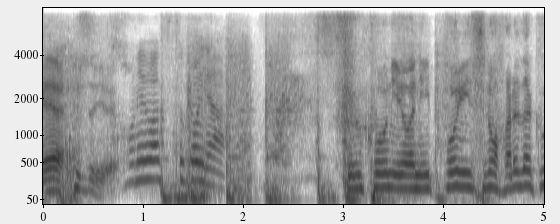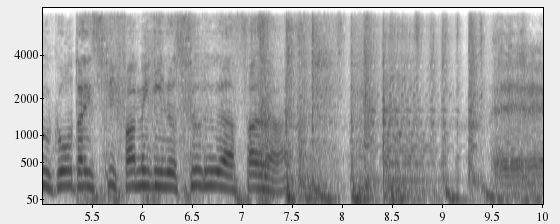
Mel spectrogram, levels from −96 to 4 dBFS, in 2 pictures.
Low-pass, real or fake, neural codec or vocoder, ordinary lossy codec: 7.2 kHz; fake; codec, 16 kHz, 1.1 kbps, Voila-Tokenizer; none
